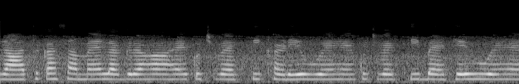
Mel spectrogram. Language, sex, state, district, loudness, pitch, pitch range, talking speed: Hindi, female, Chhattisgarh, Balrampur, -16 LUFS, 240 Hz, 235-245 Hz, 185 wpm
